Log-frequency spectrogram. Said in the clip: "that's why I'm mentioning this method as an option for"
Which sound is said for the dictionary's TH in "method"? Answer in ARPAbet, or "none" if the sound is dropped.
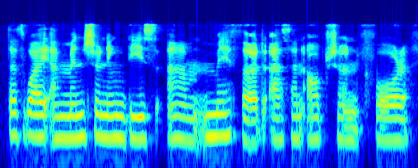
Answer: TH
